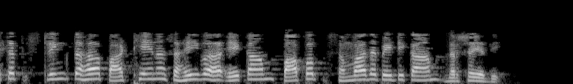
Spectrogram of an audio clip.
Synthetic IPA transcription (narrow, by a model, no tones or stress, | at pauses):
t̪ɐt̪sʈɾiŋɡt̪ɐɦɐpaːʈʰeːnɐsɐɦɐjʋɐeːkaːmpaːpɐp̚sɐmʋaːd̪ɐpeːʈikaːmd̪ɐɾʃɐjɐt̪i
